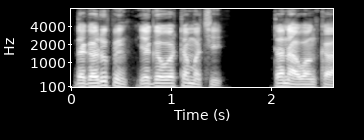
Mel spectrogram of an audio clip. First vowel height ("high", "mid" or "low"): low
